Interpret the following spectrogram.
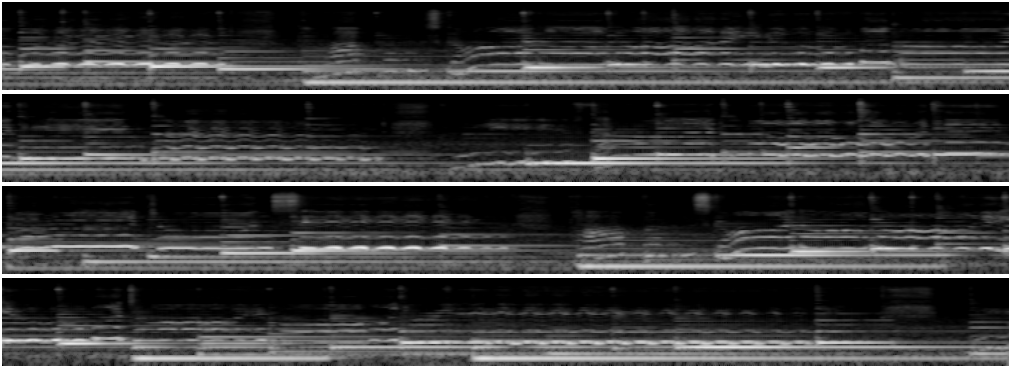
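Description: Harp played in plucked, held notes, accompanying a woman's voice singing a slow lullaby with vibrato.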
